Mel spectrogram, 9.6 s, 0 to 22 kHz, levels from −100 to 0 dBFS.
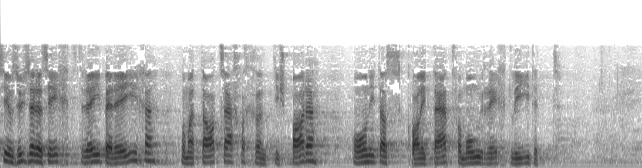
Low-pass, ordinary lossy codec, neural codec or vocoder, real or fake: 7.2 kHz; none; none; real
